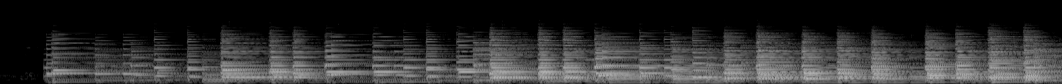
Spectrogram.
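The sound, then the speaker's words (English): Piano keys played in a steady flowing run of chords and notes, rich and fairly loud, each strike decaying into the next with no voices over it. “Go ahead and tickle them keys.”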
